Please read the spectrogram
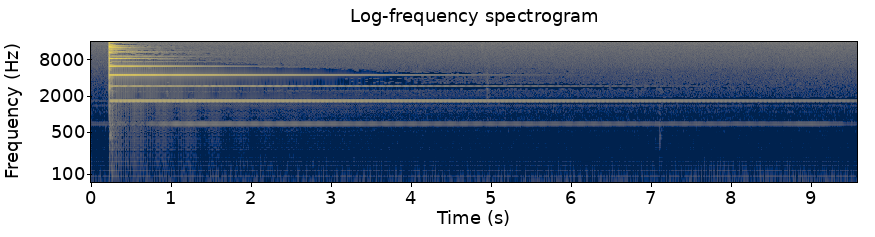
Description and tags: a single tone from a metallic "chinese" chime, recorded on an Edirol R-09 without any processing or amplification.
